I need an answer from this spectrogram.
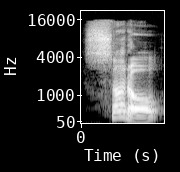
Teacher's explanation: But we do not pronounce the letter b in the word subtle.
